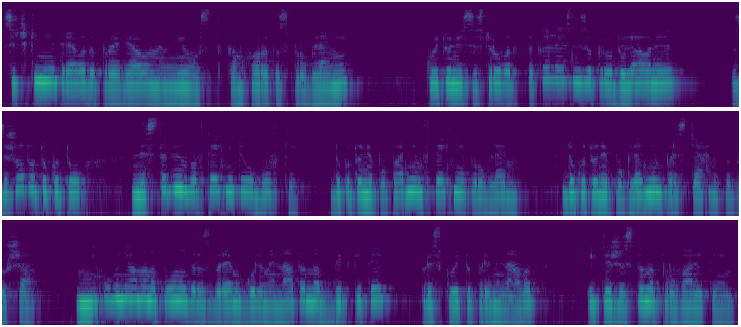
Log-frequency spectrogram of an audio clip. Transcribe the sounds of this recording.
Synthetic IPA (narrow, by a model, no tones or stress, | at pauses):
fsit͡ʃkiniɛt̪ɾʲabvəd̪ɐpɾojɐvʲjavɐmɛmilˠost̪kəmxɔɾət̪əspɾoblɛmi | koit̪ʊnisɛst̪ɾuvət̪ːɐkalɛsnizɐpɾɛod̪olʲavɐnɛ | zɐʃt̪ɔt̪od̪okɐt̪ɔ | nɛst̪ɤp̬imvɐft̪ɛxnit̪ɛobufki | d̪okɐt̪ɔnɛpopad̪nɛmft̪ɛxnijəpɾoblɛm | d̪okɐt̪ɔnɛpoɡlɛd̪nɛmpɾɛst̪ʲaxnɐt̪əd̪uʃa | nikoɡɐnʲamɐnɐpɤlˠnod̪ɐɾəzbɛɾɛmɡolɛmɛnat̪ənɐbit̪kit̪ɛ | pɾɛskoit̪ʊpɾɛminavət̪ | it̪ʲɛʒɛst̪ənɐpɾovalit̪ɛim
